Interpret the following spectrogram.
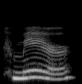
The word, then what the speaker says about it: Khmer: to her, I remembered how I had to butcher the pronunciation of Khmer in my PhD defense to be more comprehensible for those knowing the Khmer Rouge as the Khmer Rouge instead of the Khmer Rouge.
